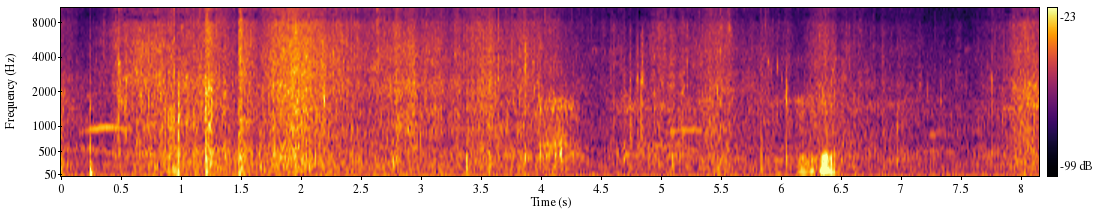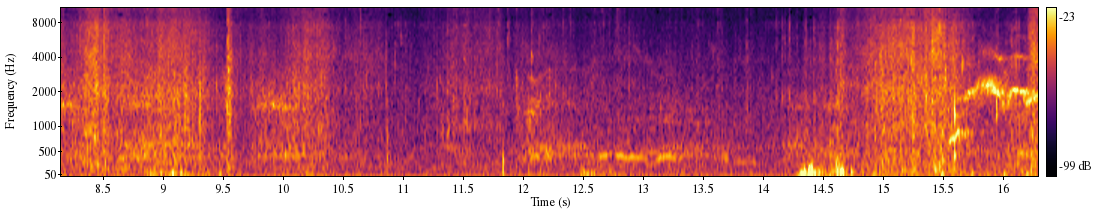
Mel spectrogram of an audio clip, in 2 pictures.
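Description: Blackberry bramble leaves rustling and crackling with small clicks as a hand reaches in among the canes to pick berries. There is a short low murmur from a person about six seconds in and again near the end.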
